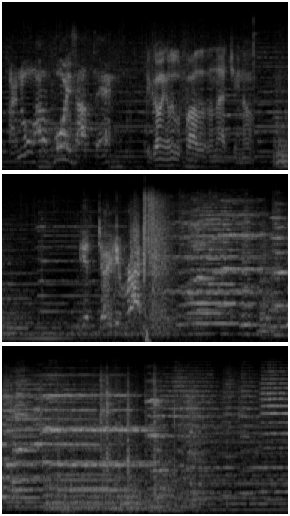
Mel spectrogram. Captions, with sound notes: I know a lot of boys out there. - You're going a little farther than that, Gino. - You dirty rat! (gun firing) (dramatic music)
